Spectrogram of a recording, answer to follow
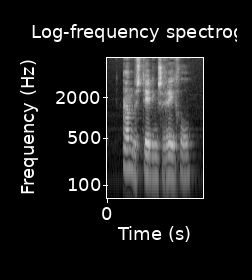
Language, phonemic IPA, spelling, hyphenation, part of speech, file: Dutch, /ˈaːn.bə.steː.dɪŋsˌreː.ɣəl/, aanbestedingsregel, aan‧be‧ste‧dings‧re‧gel, noun, Nl-aanbestedingsregel.ogg
- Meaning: tendering rule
